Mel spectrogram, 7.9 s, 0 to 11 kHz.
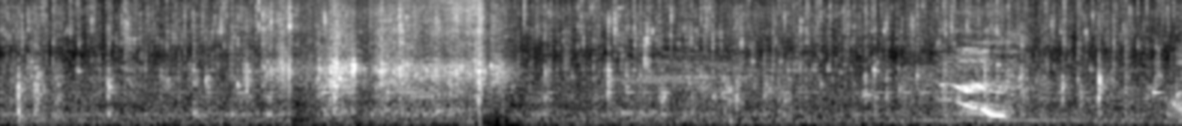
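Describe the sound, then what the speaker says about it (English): Liquid dripping and trickling from a 1986 Camaro IROC Z28 during engine teardown, with uneven splashes and a gushing pour into a container, close and fairly loud, with brief clanks and some voice mixed in. "Dripping in places"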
